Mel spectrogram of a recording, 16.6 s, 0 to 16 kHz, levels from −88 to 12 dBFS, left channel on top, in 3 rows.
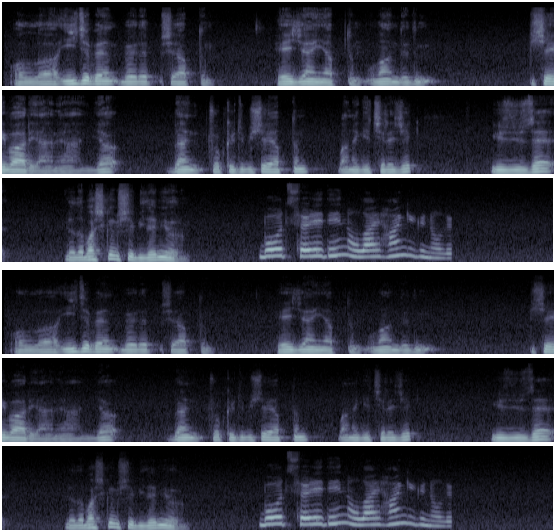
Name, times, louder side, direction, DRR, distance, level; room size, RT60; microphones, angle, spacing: voice 1, 0.1-2.1 2.7-4.4 5.3-6.7 7.2-8.6 8.9-9.7 10.4-11.1 11.7-12.9, left 2 dB, 75° left, 1.5 m, -27 dB
voice 2, 13.6-15.5, left 1 dB, 10° left, 2.7 m, -27 dB
head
